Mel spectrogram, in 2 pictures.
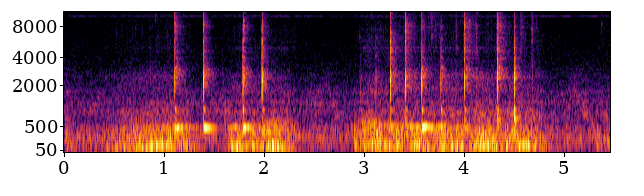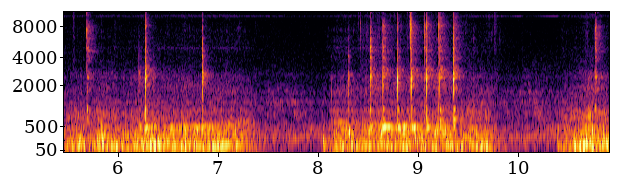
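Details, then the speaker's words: eRacing-Lab SFX-150 sim rig motion actuator, removed from the rig, lying unloaded and run manually from park mid-range, in use three months. Short strokes give a rough, crackling metal-on-metal grind over the motor hum, while the other actuators are smooth. "that's that's the sound coming from just this actuator the other actuators are smooth"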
